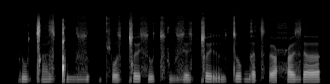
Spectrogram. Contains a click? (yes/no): yes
